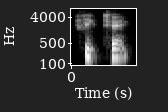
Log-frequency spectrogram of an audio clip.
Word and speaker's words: Fichte: Fichte? I don't know yes, whether... Yes, because in German you say, for example, von Schelling and Fichte, you say all the, yes, also the last vocal.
